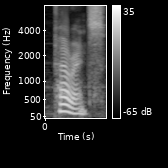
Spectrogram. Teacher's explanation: o stress tônico está na primeira sílaba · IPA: /ˈpeə.rənts/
